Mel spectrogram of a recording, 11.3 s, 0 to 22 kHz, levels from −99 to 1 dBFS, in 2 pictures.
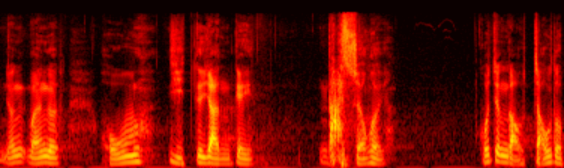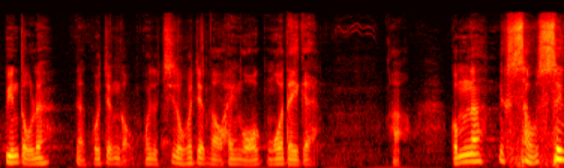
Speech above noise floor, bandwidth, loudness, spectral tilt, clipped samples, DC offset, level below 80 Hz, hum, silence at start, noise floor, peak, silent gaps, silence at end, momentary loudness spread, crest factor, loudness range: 39 dB; 16 kHz; -35 LUFS; -3 dB/octave; under 0.1%; under 0.1%; -72 dBFS; none; 0 s; -73 dBFS; -10 dBFS; none; 0 s; 17 LU; 26 dB; 7 LU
